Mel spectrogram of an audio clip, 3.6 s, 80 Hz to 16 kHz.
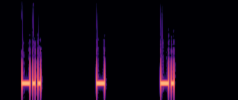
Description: Morse code, heard as a keyed tone, about 30 wpm, spaced as for 9 wpm, 690 Hz. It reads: DTN
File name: Lesson 16e - Letter c - Three Characters 30wpm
